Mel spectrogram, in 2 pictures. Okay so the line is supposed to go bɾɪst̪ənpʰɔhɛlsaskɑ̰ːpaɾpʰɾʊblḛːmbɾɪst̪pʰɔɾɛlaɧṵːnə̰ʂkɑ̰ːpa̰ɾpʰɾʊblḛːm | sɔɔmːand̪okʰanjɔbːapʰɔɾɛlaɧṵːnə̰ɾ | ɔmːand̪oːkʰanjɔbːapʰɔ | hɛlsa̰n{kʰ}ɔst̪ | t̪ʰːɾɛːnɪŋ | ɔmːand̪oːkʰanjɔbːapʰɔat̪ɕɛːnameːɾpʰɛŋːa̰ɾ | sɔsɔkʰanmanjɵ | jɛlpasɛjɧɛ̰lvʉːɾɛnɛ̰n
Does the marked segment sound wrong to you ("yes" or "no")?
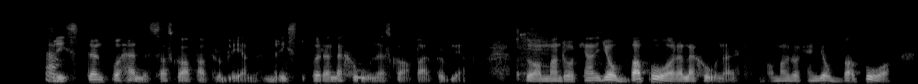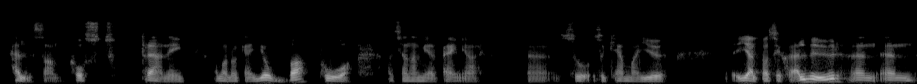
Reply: no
